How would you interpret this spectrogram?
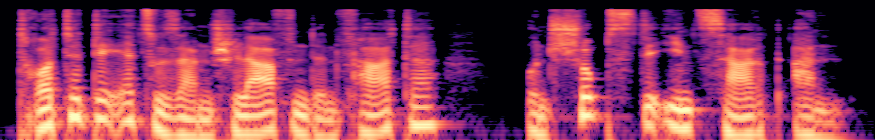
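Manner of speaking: ordinary delivery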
